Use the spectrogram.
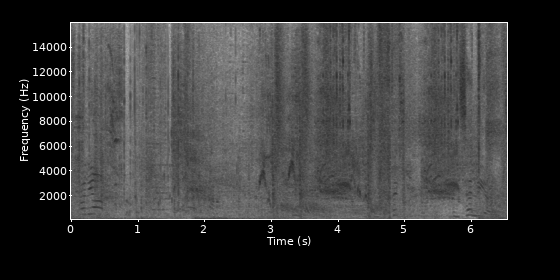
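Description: A Confringo fire spell explodes in the Hogwarts Legacy video game, a loud booming blast with crackling bursts amid busy game combat noise.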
